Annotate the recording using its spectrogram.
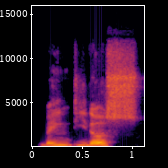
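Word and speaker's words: veintidós: and main piece ace there's an accent and that's because the word following the 20 or the 10 and is one syllable okay and that's because our stress wants to be on that last syllable right there bein tea dose painted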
